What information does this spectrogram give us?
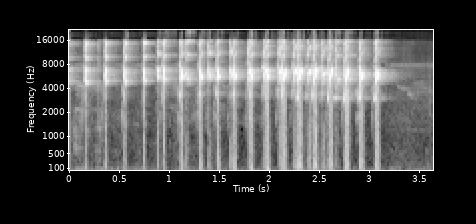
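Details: Lovebird singing hard, a rapid, steady string of about seventeen shrill, scratchy chirps that grow denser and louder, then stop abruptly into silence.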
